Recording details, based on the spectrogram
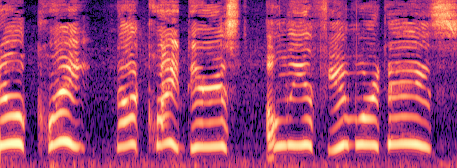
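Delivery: loud, piercing falsetto, very high. Narrating Grover calling out to a monster behind a boulder, high falsetto. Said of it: "He called out in falsetto".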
